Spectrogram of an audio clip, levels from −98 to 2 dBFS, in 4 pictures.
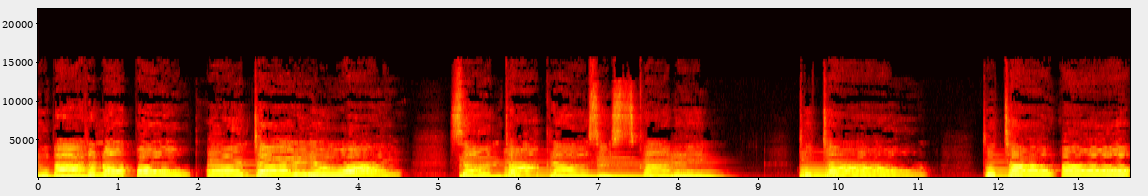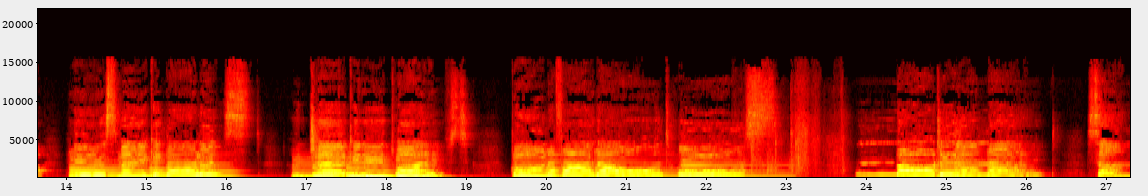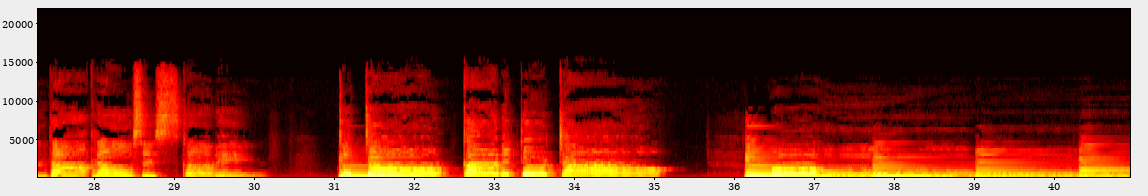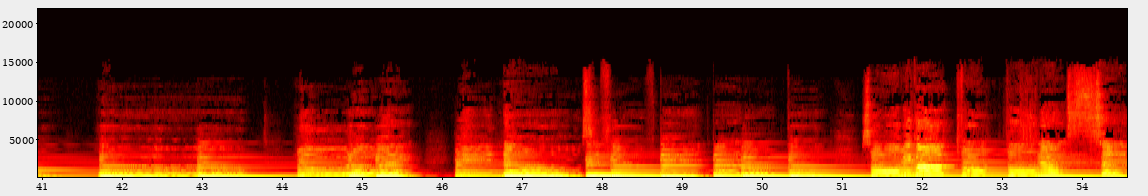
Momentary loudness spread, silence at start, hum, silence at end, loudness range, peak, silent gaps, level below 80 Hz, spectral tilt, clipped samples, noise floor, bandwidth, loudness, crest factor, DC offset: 15 LU; 0 s; none; 0 s; 7 LU; -2 dBFS; none; -68 dBFS; -6.5 dB/octave; under 0.1%; -66 dBFS; 12.5 kHz; -19 LUFS; 18 dB; under 0.1%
